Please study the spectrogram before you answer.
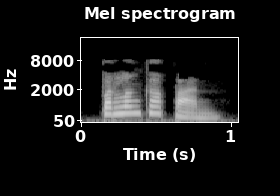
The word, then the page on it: perlengkapan: Indonesian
